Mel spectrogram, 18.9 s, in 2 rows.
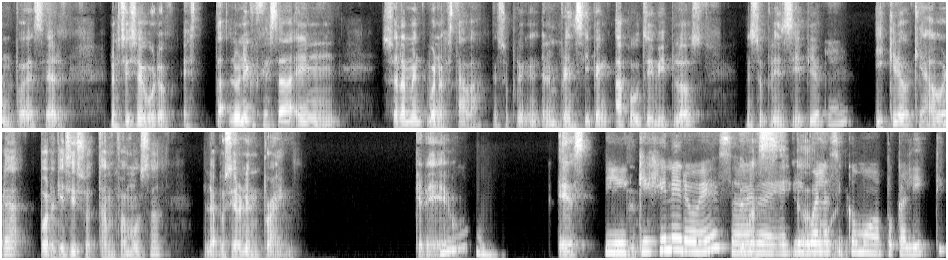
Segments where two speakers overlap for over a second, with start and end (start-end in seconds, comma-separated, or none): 16.7-17.9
